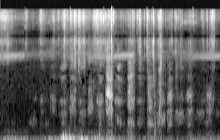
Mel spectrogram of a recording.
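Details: Golden Retriever outdoors near mandarin and persimmon trees, one of two pet dogs, Bis and Kohaku, with Kohaku pressing for a mandarin; quick breathy panting puffs come in an uneven run, loudest midway, over faint rustling and background hum.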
